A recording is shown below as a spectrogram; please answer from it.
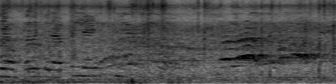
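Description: Children's voices calling and playing in the background, over the dry crunch and crumble of sun-dried mud chunks being broken apart by hand.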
